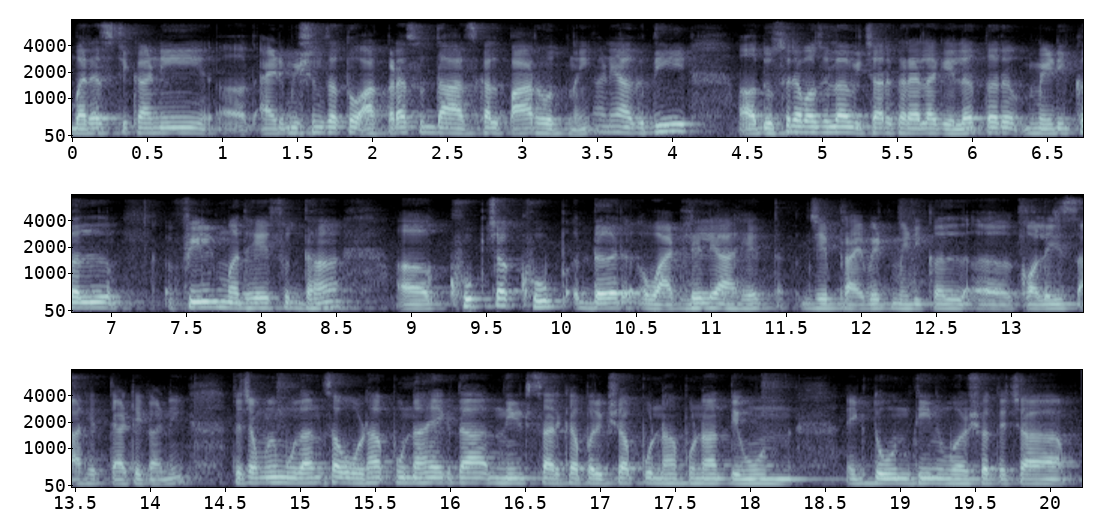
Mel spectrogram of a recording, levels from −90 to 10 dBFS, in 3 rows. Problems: constant background noise, background conversations at intervals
